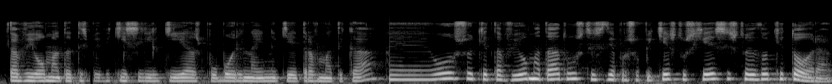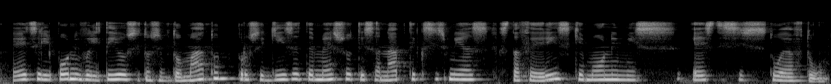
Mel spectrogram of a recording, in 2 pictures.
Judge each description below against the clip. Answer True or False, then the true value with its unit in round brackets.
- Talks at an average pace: True (150 wpm)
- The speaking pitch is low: False (220 Hz)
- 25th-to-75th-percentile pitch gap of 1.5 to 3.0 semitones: False (5.6 semitones)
